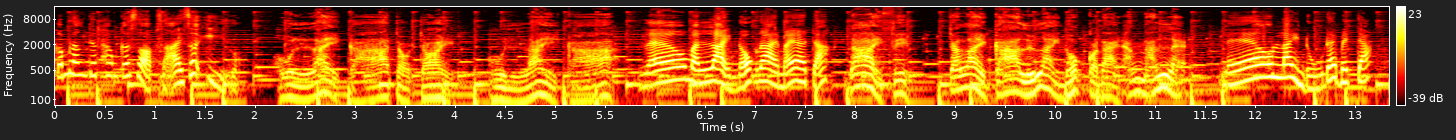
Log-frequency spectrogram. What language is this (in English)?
Thai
